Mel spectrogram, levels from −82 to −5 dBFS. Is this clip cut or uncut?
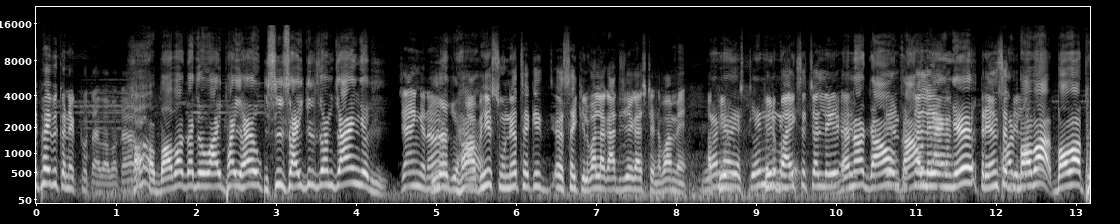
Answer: cut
